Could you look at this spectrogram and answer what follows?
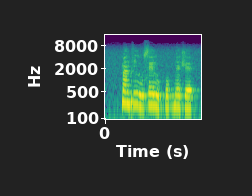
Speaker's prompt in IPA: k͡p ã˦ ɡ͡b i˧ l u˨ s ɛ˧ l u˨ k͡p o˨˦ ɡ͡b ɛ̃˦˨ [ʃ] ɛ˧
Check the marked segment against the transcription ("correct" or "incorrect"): correct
